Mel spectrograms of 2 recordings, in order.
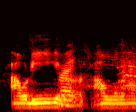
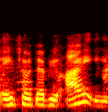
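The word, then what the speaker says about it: Howe: we how we indiana howdy it's h-o-w-e i think they just pronounce it how see when i first booked it i thought it said h-o-w-i-e that's why i kept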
